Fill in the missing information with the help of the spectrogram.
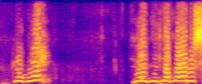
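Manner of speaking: high-pitched excited praise; real high, eager cheering to a dog. Real, not acted. Trainer praising dog in play.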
